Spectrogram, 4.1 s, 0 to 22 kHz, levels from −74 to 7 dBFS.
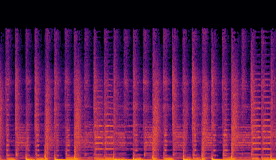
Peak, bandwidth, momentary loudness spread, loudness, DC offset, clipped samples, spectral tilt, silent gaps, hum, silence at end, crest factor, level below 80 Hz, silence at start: -2 dBFS; 19 kHz; 2 LU; -16 LUFS; under 0.1%; under 0.1%; -4 dB/octave; none; none; 0 s; 12 dB; -20 dBFS; 0 s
